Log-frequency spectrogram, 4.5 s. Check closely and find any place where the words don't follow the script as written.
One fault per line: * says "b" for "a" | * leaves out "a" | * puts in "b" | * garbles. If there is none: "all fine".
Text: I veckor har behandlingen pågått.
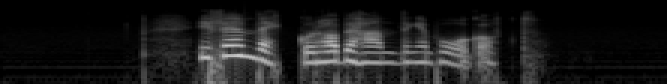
* puts in "fem"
